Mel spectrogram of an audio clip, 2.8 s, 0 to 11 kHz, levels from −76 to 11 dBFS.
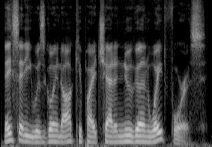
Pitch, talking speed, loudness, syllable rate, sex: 120 Hz, 255 wpm, -16 LUFS, 6.3 syllables/s, male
